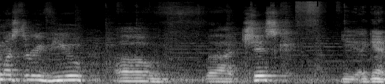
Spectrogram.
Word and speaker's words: Cisk: But, uh, so yeah, that's pretty much the review of uh Chisk. Again, it's a CISK, but you pronounce it with a It's not bad.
